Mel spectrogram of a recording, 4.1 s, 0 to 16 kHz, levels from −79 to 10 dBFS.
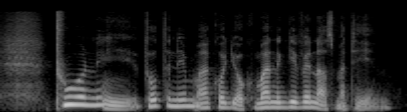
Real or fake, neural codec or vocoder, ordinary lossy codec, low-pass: fake; codec, 24 kHz, 0.9 kbps, DualCodec; none; 10.8 kHz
